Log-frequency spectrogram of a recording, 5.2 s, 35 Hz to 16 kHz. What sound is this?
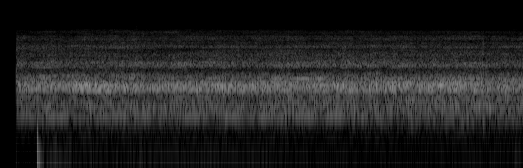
Sound effects > Vehicles
tram driving by6
field-recording, track, traffic, tram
